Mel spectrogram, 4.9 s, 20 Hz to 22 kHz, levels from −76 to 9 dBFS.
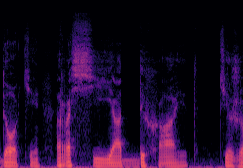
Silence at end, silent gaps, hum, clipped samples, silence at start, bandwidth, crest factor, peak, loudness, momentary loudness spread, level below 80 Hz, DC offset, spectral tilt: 0 s; none; none; under 0.1%; 0 s; 14 kHz; 20 dB; -6 dBFS; -26 LUFS; 11 LU; -34 dBFS; under 0.1%; -6.5 dB/octave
